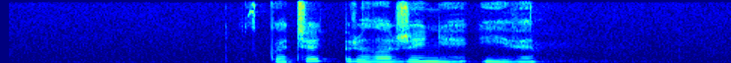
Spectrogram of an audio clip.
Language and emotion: Russian, neutral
